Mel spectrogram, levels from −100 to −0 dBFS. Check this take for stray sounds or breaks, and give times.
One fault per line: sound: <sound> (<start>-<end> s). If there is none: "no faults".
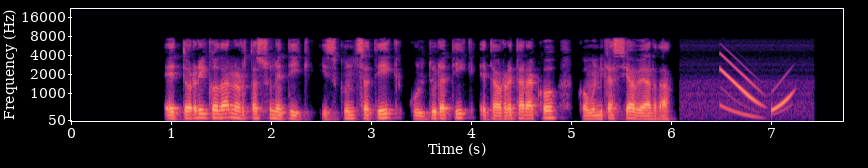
sound: chirp (6.5-7.3 s)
